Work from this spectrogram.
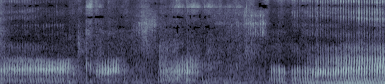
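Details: Shelter cat, a male, purring exceptionally loudly while being photographed; a rumbling purr in steady bursts, swelling with each breath and pausing briefly between cycles, with faint handling noises.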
